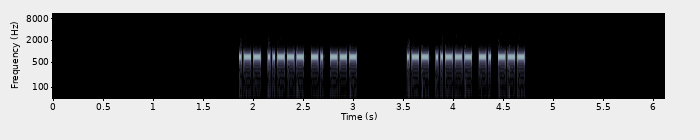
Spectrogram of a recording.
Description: Morse code, heard as a keyed tone, about 52 wpm, 700 Hz. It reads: W2NO W2NO
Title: USA Call Signs - 4 Characters - Repeated 2x - 50wpm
